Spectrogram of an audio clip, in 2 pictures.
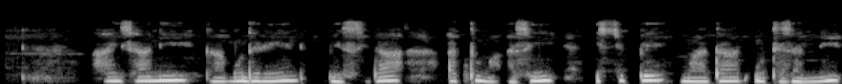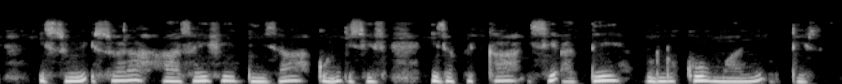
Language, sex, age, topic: Gamo, female, 25-35, government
